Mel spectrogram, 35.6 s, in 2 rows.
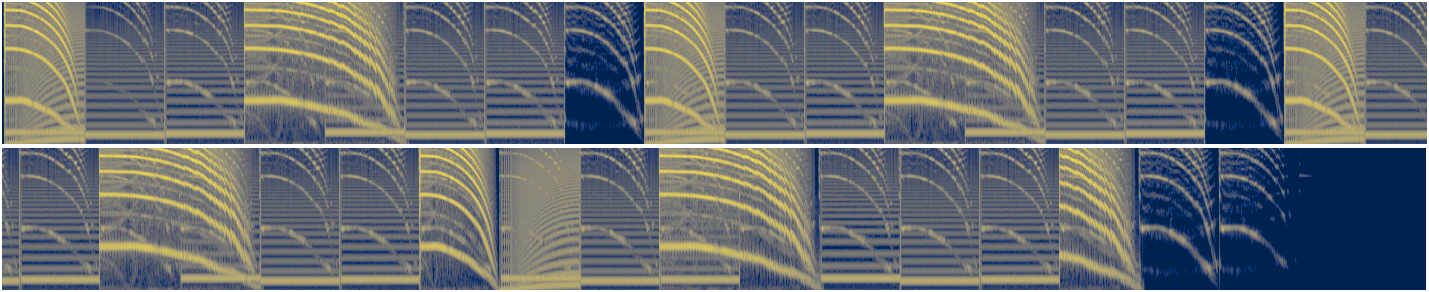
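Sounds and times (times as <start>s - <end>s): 
sine wave tone: 0.0s - 7.4s, 8.0s - 15.4s, 16.0s - 32.4s.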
